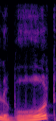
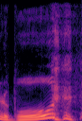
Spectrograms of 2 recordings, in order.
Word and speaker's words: Le Boat: Le, faut le prononcer en français, boat en anglais, le boat. je le dis bien, le boat.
